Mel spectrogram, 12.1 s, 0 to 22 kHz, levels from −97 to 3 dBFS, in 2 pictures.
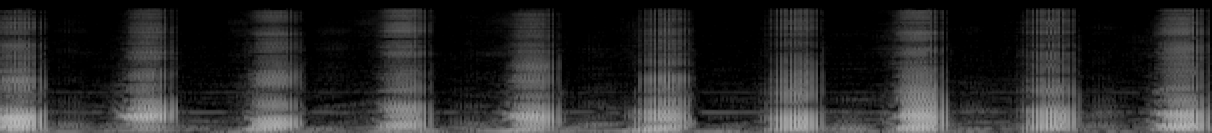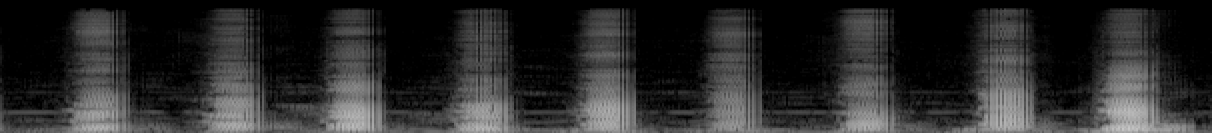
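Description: No audible technical faults anywhere in the recording.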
